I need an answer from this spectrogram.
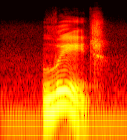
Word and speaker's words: liege: Liege. Okay, it's liege.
